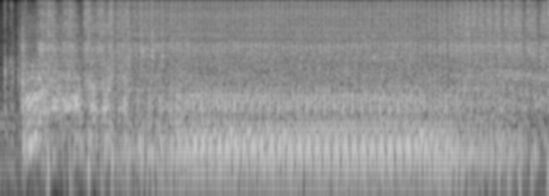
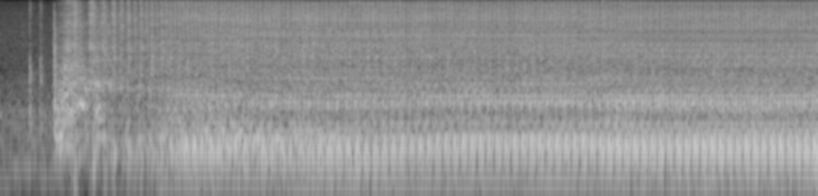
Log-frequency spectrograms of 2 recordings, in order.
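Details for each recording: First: Mastercraft racer engine on the booster battery, intake off, temporary choke from another tractor, right cylinder earlier low on compression: brief cranking catches within a second, then a steady, even run with no misses or knocks; starting and running well. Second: Mastercraft racer twin engine running, still warming up: catches quickly, steady idle with slightly lopsided beat; low compression on right-hand cylinder, improving as it warms and vibrating less.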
